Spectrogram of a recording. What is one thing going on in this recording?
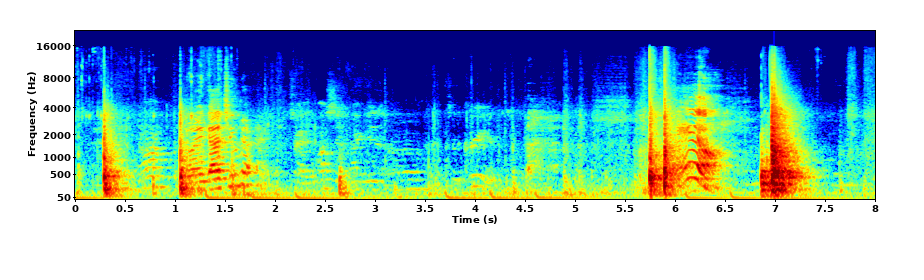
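A cardboard box thumps and scrapes across the floor.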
